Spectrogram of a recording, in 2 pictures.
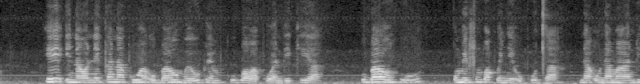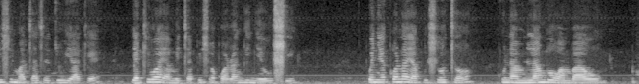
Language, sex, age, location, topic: Swahili, female, 18-24, Kisii, education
